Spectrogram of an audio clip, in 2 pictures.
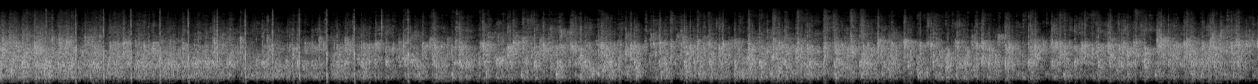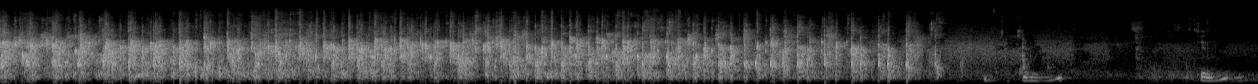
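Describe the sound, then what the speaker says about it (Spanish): An audience at an evening solidarity lecture breaks into loud, sustained applause for two guests, dense clapping filling the room for over twenty seconds before thinning out and fading near the end. "Les pido un muy fuerte aplauso para Norma y para Uriel"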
